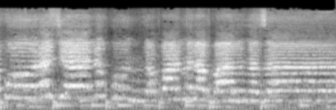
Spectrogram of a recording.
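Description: A women's choir singing a hymn together over a low accompaniment whose notes step from pitch to pitch.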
